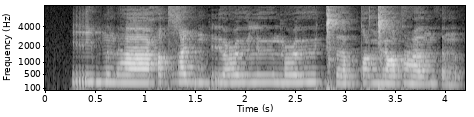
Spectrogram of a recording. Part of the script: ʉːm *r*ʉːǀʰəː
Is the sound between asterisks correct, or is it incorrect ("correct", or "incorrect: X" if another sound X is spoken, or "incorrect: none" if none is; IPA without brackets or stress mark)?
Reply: incorrect: ʕ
